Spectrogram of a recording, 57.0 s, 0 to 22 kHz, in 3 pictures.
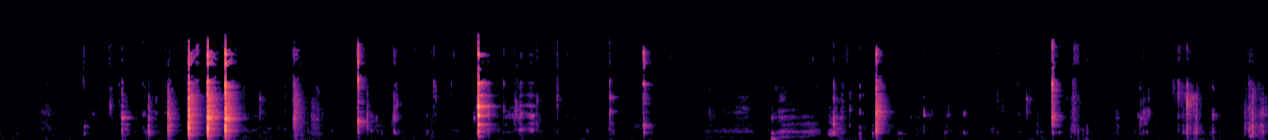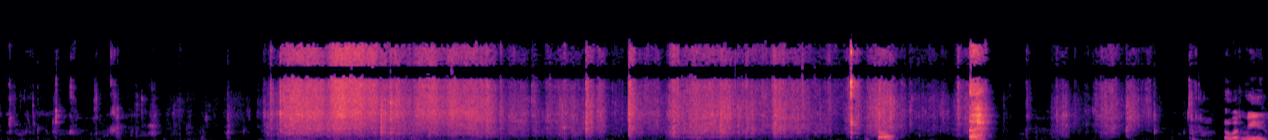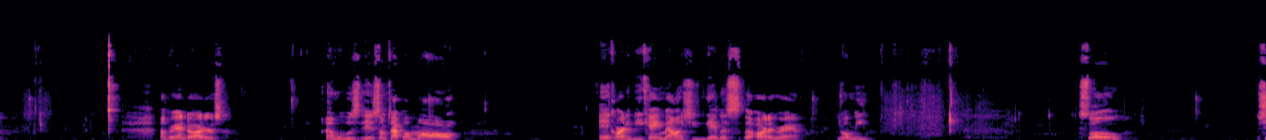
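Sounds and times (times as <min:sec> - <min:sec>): paper towel rustling: 0:21.6 - 0:36.6, 0:51.2 - 0:53.0.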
